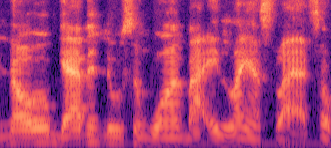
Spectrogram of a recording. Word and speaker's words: Newsom: Well, California is back, under the control of Gavin Newsom. Did I say his name right? Yes. You said it right.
